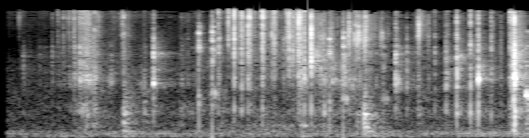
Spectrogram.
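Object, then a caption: Bar of soap cut with a knife blade. A utility knife blade shaves and scrapes curls off a solid oval Fa soap bar, glitter-coated in purple and blue and held in the hand. A quick series of dry, crisp scrapes and crackles comes through, bright and thin with almost no low end, each stroke stopping short with no ring.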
